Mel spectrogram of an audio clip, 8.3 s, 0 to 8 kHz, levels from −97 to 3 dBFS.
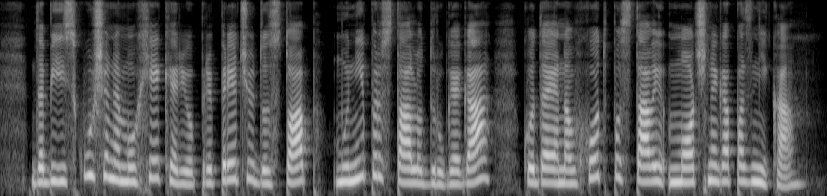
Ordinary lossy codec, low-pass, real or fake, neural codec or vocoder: none; none; real; none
